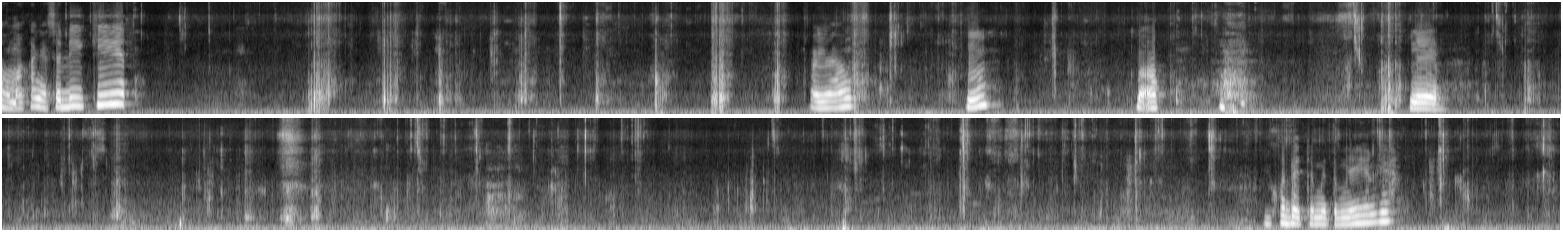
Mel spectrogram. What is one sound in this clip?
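A young woman chews and smacks crunchy food close to a microphone.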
